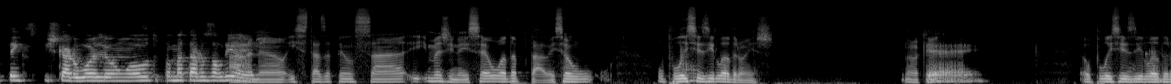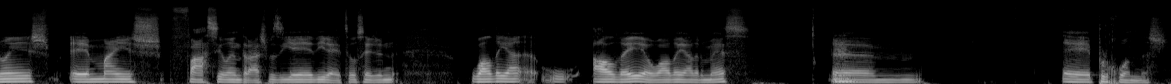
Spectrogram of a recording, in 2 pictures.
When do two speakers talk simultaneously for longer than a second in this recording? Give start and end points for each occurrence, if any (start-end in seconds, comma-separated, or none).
none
